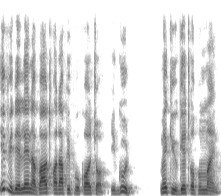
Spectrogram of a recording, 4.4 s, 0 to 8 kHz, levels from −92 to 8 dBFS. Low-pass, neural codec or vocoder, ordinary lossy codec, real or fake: 7.2 kHz; vocoder, 44.1 kHz, 80 mel bands, Vocos; none; fake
